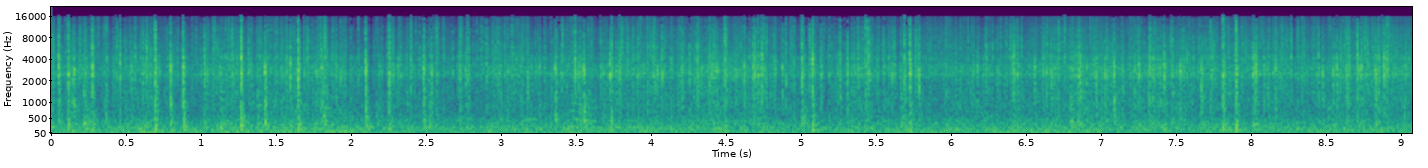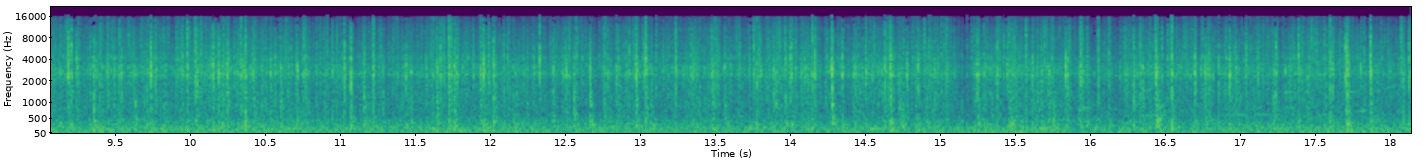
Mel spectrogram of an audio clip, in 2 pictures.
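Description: Heavy rain pelting a moving car, heard inside the cabin as a dense, steady patter of drops on the roof and windshield over tyre and road noise.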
